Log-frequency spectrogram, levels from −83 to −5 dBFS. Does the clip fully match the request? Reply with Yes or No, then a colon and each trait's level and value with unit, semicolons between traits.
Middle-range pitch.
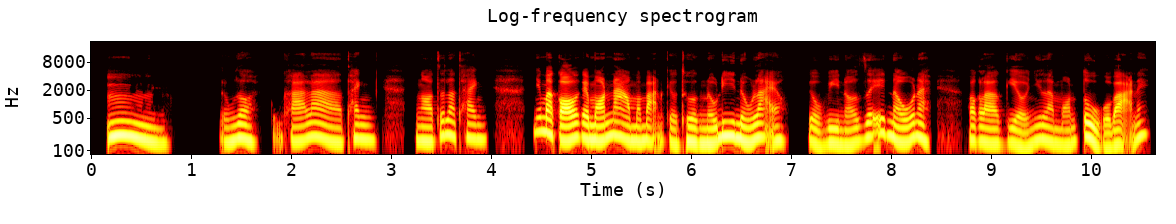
Yes: medium, 170 Hz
